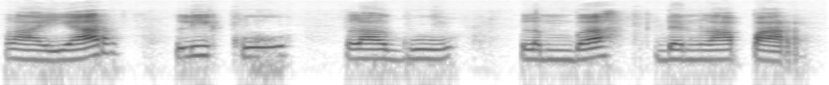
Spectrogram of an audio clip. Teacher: lateral aproksiman alveolar yang berbunyi L. L merupakan bunyi bersuara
